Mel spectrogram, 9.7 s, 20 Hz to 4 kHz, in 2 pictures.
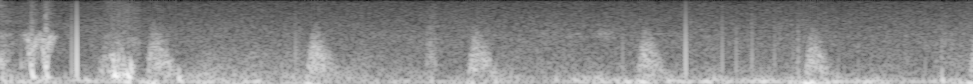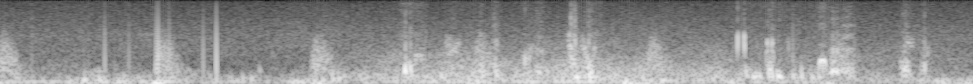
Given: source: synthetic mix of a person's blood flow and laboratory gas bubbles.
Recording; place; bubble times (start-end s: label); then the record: Doppler ultrasound of blood flow; subclavian vein
0.00-0.07 s: bubbles
0.10-0.28 s: bubbles
0.48-0.71 s: bubbles
6.85-7.01 s: bubbles
7.08-7.38 s: bubbles
7.46-7.62 s: bubbles
7.69-7.89 s: bubbles
8.52-9.15 s: bubbles
9.36-9.54 s: bubbles
From the record:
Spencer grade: 2 (many but less than half of the cardiac periods contain bubble signals, singularly or in groups); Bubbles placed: anywhere in the cardiac cycle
